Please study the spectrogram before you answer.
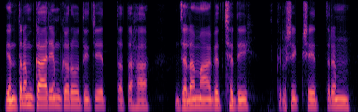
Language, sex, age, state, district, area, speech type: Sanskrit, male, 18-30, Karnataka, Belgaum, rural, spontaneous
